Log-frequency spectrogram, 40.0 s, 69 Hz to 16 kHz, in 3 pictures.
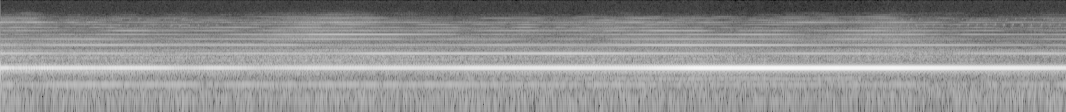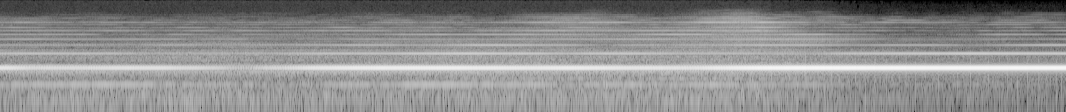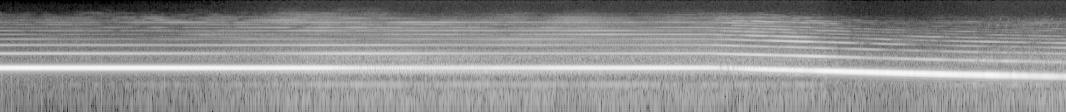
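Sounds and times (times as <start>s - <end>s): rotating warning siren: 0.0s - 39.9s.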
